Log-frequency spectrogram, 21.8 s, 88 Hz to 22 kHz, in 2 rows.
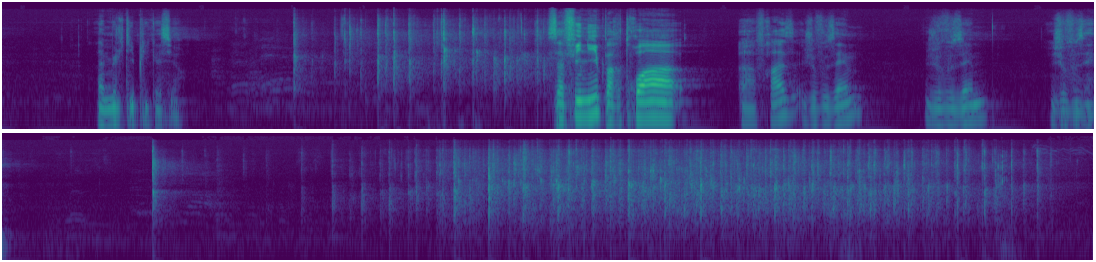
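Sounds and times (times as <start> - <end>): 
speech: 1.0 - 1.9, 5.5 - 11.0
audience applause in a reverberant church hall: 2.9 - 5.7, 13.9 - 21.5.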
